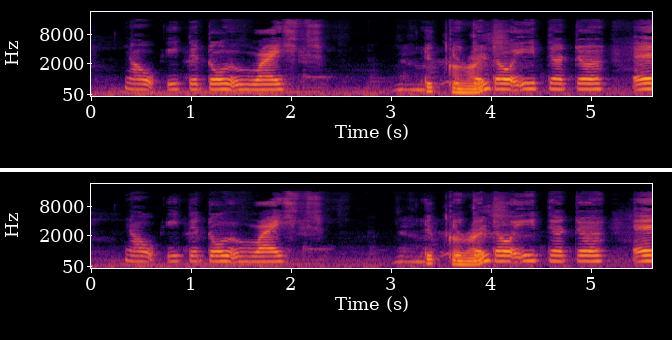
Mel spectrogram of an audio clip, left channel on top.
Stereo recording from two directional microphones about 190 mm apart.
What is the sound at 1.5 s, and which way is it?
Speech, 5° left (ahead or behind).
